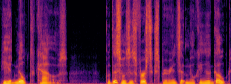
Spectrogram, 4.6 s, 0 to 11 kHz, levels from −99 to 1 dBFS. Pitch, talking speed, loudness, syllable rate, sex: 130 Hz, 180 wpm, -19 LUFS, 5.5 syllables/s, male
